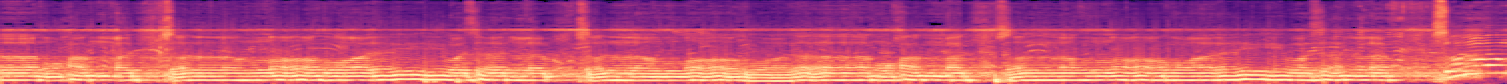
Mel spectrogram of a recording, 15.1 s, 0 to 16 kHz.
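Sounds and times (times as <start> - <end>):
man chanting over loudspeaker: 0.0 - 15.0.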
